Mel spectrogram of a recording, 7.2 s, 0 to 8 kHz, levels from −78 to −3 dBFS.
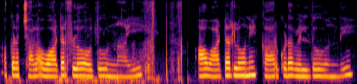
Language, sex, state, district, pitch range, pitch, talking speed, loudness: Telugu, female, Andhra Pradesh, Annamaya, 190-215 Hz, 205 Hz, 110 wpm, -17 LUFS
